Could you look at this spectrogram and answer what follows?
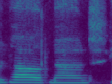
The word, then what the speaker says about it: Wildemount: Is it Wildemount or Wildemount? I can never know how to pronounce Wildemount or Wildemount. It's Wildemount, right? – Usually Wildemount, yes.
